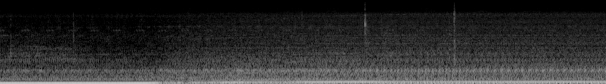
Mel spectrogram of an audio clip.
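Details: Range Rover L322 TDV8 diesel after replacing the battery (AGM swapped for standard type) and battery registration, charging at 13.5–14 V; deep, steady, smooth idle hum, no knocks or misses, healthy.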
